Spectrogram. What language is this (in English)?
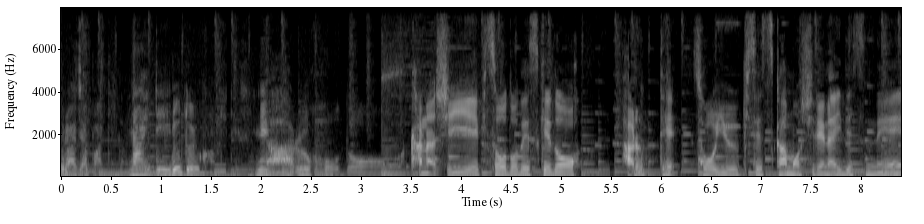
Japanese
